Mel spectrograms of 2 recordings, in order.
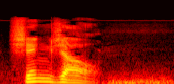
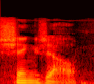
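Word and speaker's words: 生肖: But I think it's pronounced Sheng Zhao.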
